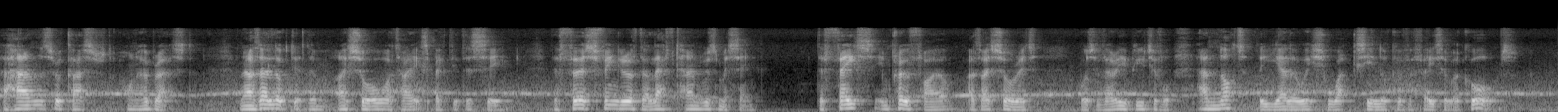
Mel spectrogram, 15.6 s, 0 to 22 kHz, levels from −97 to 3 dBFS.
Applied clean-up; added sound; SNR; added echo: none; Wind; 12 dB; reverberation time 0.5 s.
